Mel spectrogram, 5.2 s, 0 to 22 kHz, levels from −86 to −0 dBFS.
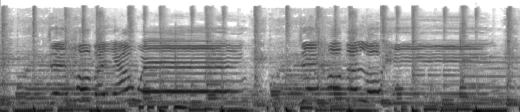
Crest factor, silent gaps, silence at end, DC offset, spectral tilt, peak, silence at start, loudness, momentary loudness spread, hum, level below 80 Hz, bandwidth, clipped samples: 12 dB; none; 0 s; under 0.1%; -5 dB/octave; 0 dBFS; 0 s; -12 LUFS; 6 LU; none; -16 dBFS; 17.5 kHz; under 0.1%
